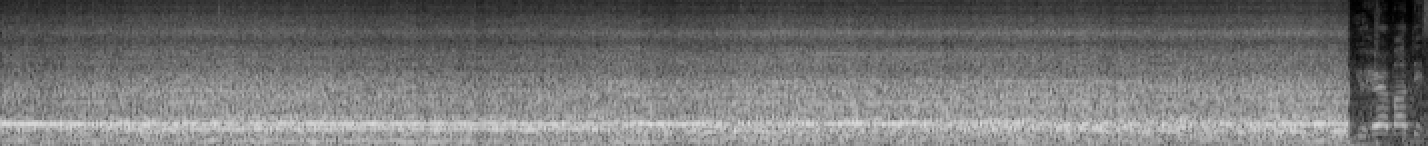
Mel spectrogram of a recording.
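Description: Electric spice mill running loudly, grinding spice into powder: a steady motor hum with a dense grinding noise that cuts off suddenly near the end.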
